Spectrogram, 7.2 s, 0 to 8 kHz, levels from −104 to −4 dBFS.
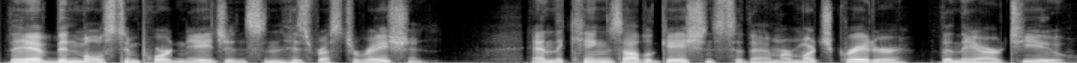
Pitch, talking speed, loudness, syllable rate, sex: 125 Hz, 190 wpm, -22 LUFS, 5.6 syllables/s, male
